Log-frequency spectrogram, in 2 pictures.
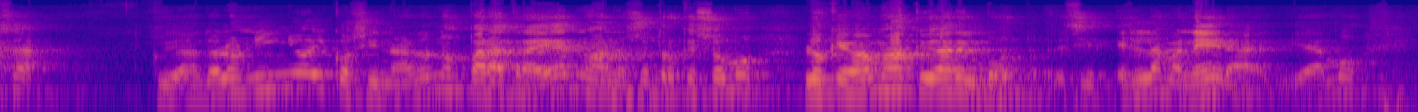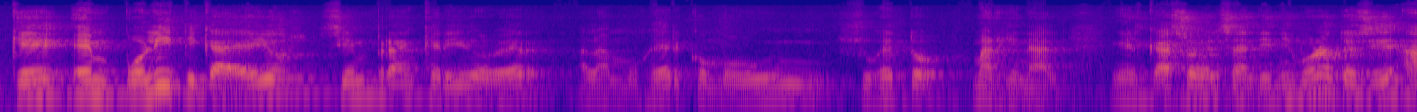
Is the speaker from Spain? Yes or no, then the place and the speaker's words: no; Nicaragua; En mi país, el sujeto económico más importante que está al frente de las cooperativas, de los emprendimientos, son precisamente las mujeres.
